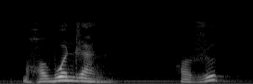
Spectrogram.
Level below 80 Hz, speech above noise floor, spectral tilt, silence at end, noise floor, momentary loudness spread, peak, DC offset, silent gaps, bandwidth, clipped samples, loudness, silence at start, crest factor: -68 dBFS; 28 dB; -8 dB/octave; 0.3 s; -61 dBFS; 17 LU; -14 dBFS; under 0.1%; none; 8 kHz; under 0.1%; -35 LUFS; 0.25 s; 22 dB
